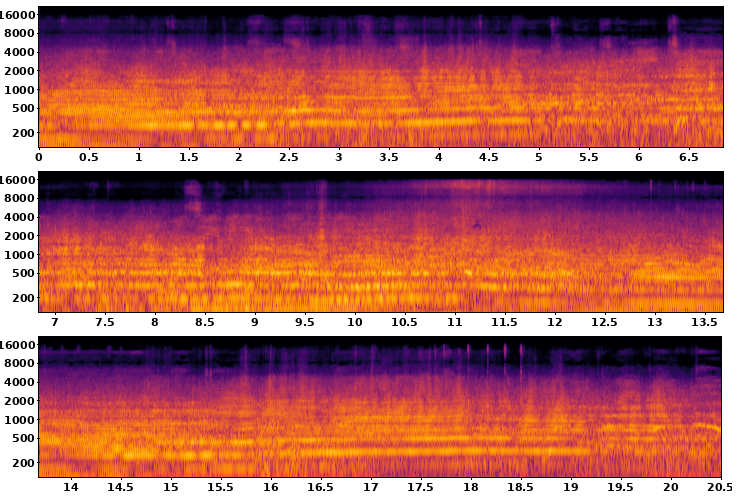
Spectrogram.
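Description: Winged sprint car engine running at speed on a qualifying lap, its pitch rising and falling as the car goes down the straights and through the turns.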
